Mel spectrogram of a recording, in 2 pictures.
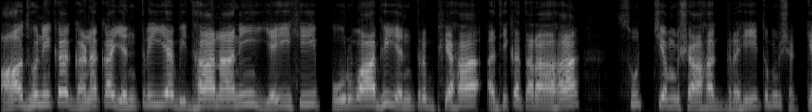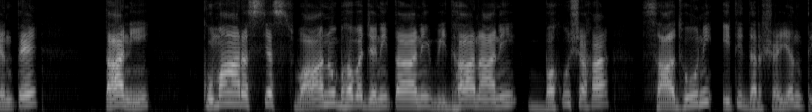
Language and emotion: Sanskrit, neutral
